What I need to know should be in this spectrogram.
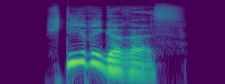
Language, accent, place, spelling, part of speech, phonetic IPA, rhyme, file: German, Germany, Berlin, stierigeres, adjective, [ˈʃtiːʁɪɡəʁəs], -iːʁɪɡəʁəs, De-stierigeres.ogg
- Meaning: strong/mixed nominative/accusative neuter singular comparative degree of stierig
